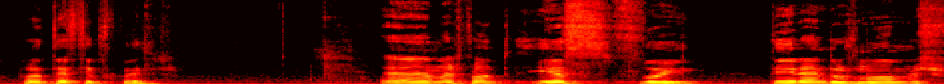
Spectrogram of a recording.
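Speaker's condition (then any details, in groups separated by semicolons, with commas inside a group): Cerebral palsy; uses a wheelchair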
